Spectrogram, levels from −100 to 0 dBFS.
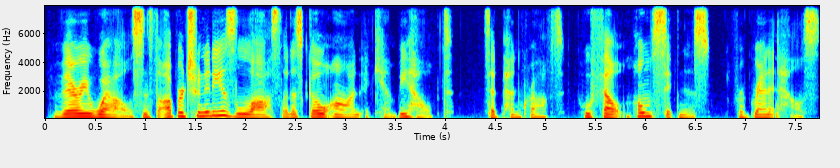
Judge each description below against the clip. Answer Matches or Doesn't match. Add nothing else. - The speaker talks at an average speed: Matches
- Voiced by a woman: Matches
